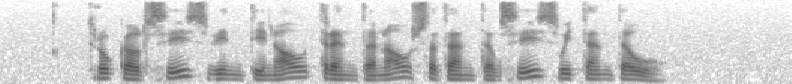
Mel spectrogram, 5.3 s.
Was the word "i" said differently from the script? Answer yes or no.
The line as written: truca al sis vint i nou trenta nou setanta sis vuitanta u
no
